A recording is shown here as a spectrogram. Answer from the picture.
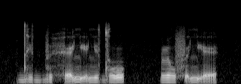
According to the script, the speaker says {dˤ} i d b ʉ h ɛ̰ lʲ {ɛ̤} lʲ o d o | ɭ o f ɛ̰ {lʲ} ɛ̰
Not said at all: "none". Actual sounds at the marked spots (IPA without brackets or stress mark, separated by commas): d̪, ɛ̰, lʲ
